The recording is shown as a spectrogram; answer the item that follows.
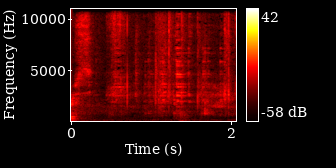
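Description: Faint handling noise from sheets of paper stickers being shuffled and held up: light rustling with a few small clicks scattered through.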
